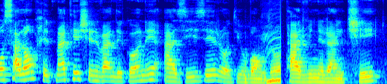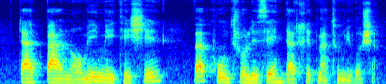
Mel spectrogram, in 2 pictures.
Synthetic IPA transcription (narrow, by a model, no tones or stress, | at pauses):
bɒːsælɒːmxe̞d̪̥mæt̪ʰe̞ʃe̞nævænd̪e̞ɡɒːne̞ʔæziːze̞ɾɒːd̪ijobɒːŋd̪ɒːpʰæɾviːneɾæŋɡt͡ʃʰi | d̪̥æɾb̥æɾnɒːmejemejt̪ʰeʃen | vækʰont̪ʰɾole̞ze̞hnd̪æɾxe̞d̪mæt̪ʰunmiːbɒ̰ːʃæ̰m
